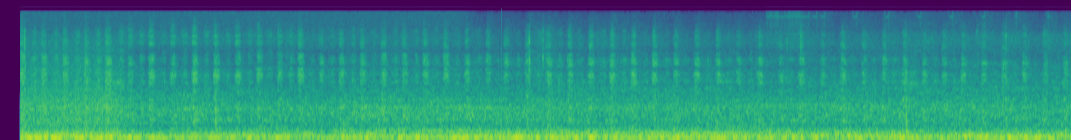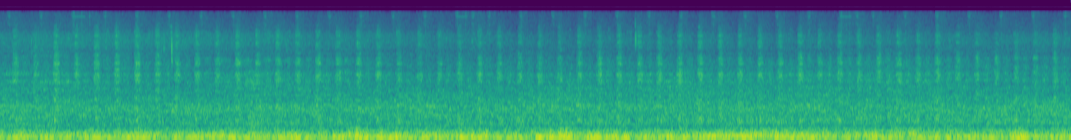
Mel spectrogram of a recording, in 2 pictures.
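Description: A pit bull-type dog panting fast and steadily with its mouth open, over a low rumble.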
